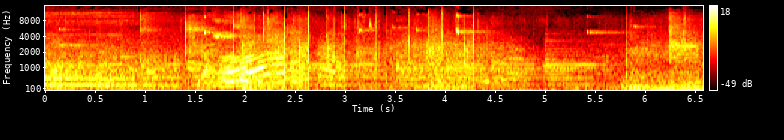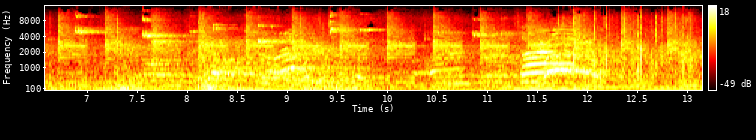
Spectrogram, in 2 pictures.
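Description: Basketball game on a hardwood gym floor: sneakers squeaking in short gliding chirps and a ball bouncing, with voices and background music underneath. The loudest squeaks come about two seconds in and again near the end.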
